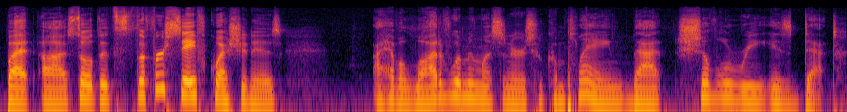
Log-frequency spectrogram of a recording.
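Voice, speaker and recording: With a lowish voice at a measured pace and no echo, a middle-aged Canadian woman hosts a casual radio talk show with guests. She is chatty and bubbly, frequently laughing and restarting what she's saying.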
